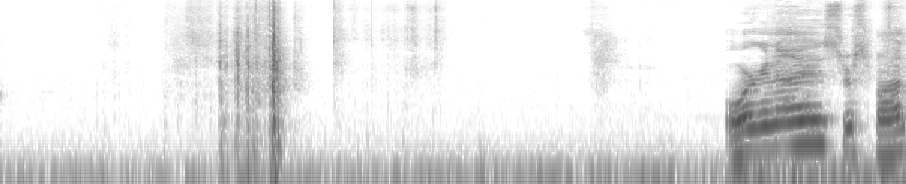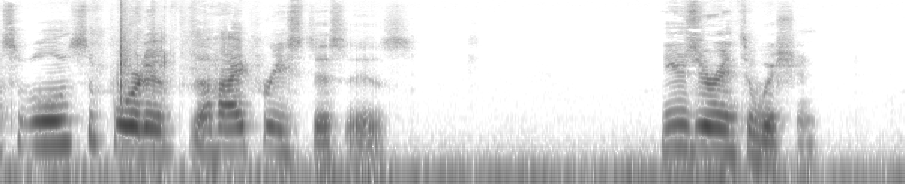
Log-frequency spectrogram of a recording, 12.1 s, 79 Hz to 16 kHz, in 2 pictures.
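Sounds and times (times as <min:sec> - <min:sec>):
cards being shuffled: 0:00.6 - 0:03.0, 0:06.6 - 0:07.5
sharp card snap: 0:01.4 - 0:02.0.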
